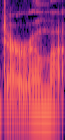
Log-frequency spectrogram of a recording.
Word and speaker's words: Daruma: Okay, so I always assumed it was DarumaCreative, like Dharma, because I thought it was tied in with the Dharmatic wheel, which is when you're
